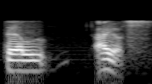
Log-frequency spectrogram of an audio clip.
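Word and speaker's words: tel-ios (τέλειος): The Greek word for perfect in this text of Scripture is teleios, pronounced tel-ios, meaning complete of labor, growth, moral character, of full age, men perfect.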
